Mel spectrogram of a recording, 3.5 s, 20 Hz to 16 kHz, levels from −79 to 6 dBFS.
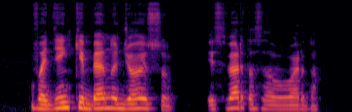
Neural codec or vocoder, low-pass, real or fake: none; 14.4 kHz; real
